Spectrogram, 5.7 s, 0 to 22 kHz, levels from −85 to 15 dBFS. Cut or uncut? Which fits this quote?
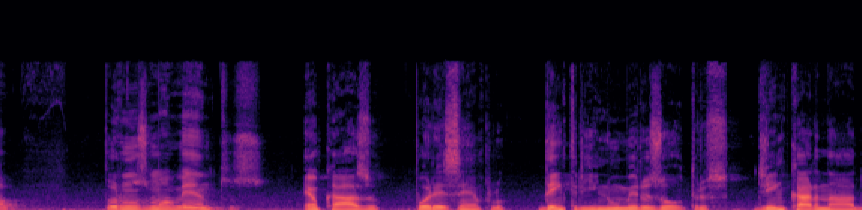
cut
